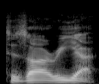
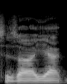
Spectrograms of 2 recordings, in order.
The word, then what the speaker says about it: Tazaryach: You know, you one of the rare guys that say my name right. They usually say Tazaryach. There's no E in my name. It's just Tazaryach.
